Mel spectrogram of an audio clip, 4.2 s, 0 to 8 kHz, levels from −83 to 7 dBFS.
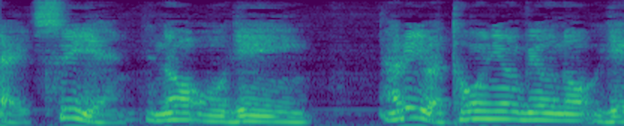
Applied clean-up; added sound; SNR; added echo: none; none; none; reverberation time 0.2 s.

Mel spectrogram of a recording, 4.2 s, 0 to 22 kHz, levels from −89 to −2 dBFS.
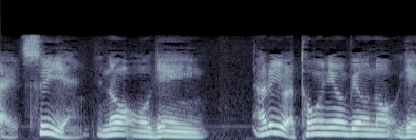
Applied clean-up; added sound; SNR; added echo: none; none; none; none.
